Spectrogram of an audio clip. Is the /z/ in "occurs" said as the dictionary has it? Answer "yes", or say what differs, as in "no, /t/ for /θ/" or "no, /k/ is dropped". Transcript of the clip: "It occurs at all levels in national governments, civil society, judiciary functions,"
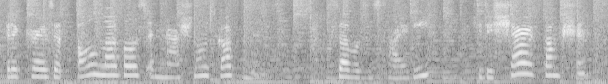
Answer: yes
